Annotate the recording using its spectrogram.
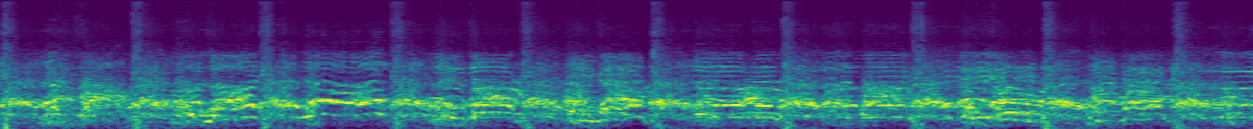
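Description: A large crowd of men beating their chests in unison (matam), a sharp slap a little more often than once a second, over massed chanting voices.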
